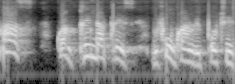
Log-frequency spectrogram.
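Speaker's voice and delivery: high-pitched pretend scolding, pushing her to go clean; a friend faking a stern command to cover the escape; mock bossy order.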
